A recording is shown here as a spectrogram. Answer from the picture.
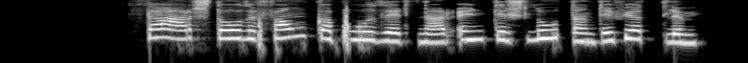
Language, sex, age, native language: Icelandic, female, 11, Icelandic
